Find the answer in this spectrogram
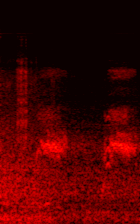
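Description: A bird cawing twice, each call short and harsh.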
